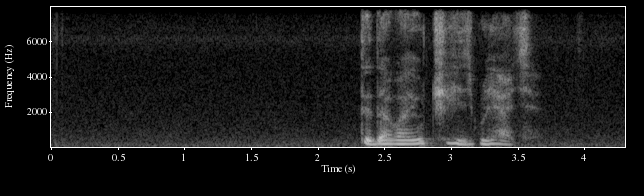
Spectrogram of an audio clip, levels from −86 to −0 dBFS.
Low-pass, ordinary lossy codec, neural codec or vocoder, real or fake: none; none; none; real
